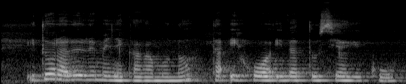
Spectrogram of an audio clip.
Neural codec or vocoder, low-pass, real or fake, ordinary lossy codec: none; 19.8 kHz; real; none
